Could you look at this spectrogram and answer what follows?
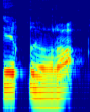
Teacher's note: اس لفظ کے اندر قاف حروف قلقلہ میں سے ہے، ساکن ہے، خوب قلقلہ کریں گے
